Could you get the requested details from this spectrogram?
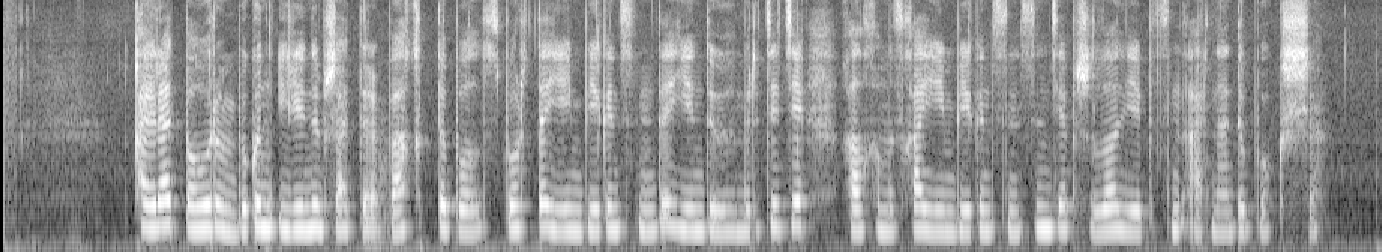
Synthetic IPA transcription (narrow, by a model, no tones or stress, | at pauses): qʰɑjɾɑt̪̚bɑwəɾəmbʏɡʲɪnʏjle̞nɪpʒɑt̪ə̰ɾbɑqə̥t̪ːəbolˠspo̞ɾt̪ːɑje̞mbe̞ɡʲɪnsɪnd̪ɪje̞nd̪ɪwɵmɪɾd̪ed̪e̞χɑlˠqəməzʁɑje̞mbe̞ɡʲɪnsɪnsɪnd̪e̞pʒ̥əlˠəle̞bɪ̥sɪnɑ̰ɾnɑd̪əbo̞k̪ʃə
